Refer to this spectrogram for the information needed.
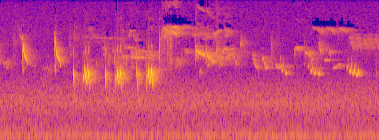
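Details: Common nightingale in a natural setting gives a few high slurred notes followed by four loud, evenly spaced piping notes, then faint thin whistles against quiet background hiss.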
